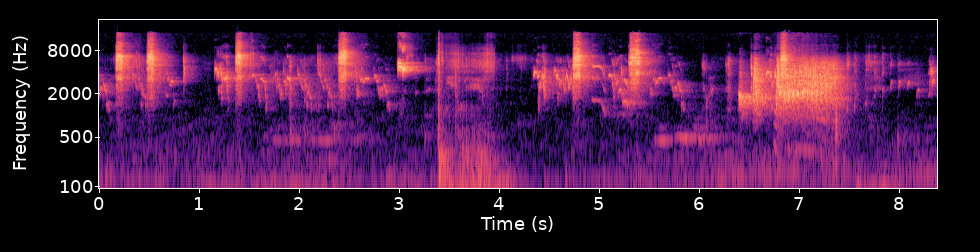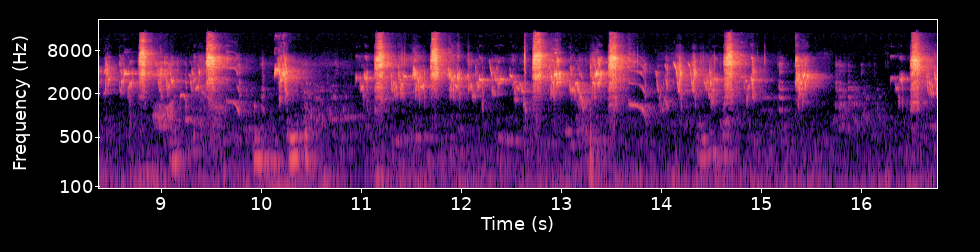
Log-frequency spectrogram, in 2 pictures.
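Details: Budgerigars chattering during mating: rapid, high, scratchy chirps and warbles.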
